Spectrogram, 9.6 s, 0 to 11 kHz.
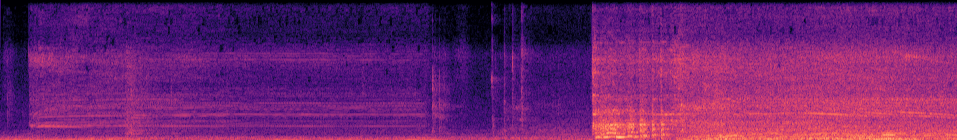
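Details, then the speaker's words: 5.7 engine after a no-start fixed by repairing a wire with butt connectors to restore the 5-volt reference; brief crank, fires at once and settles into a strong even run, cold, with good oil pressure. "Alright, so repaired the wire with some butt connectors. Got 5-volt reference. Engine's running."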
